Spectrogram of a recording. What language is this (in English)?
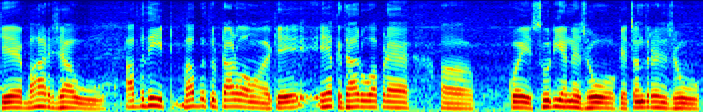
Gujarati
